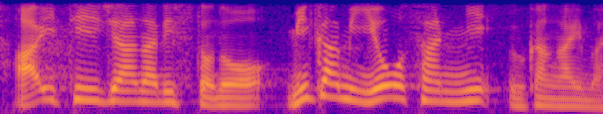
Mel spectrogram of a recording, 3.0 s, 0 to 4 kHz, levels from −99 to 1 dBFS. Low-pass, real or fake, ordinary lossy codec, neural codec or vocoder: 3.6 kHz; real; none; none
